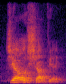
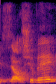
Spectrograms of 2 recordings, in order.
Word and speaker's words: Dzelshavi: this is a red dry wine 2019 it's pronounced gel shave gel shave gel shave you can say zel shave or delave but gel shave the DZ together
